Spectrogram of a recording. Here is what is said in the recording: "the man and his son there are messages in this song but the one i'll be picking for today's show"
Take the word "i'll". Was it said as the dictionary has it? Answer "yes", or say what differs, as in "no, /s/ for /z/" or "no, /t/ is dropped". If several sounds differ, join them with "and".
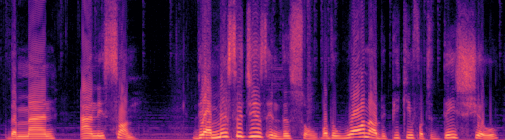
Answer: yes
